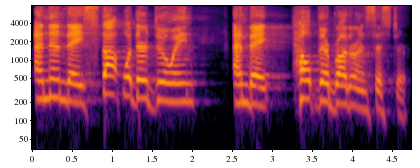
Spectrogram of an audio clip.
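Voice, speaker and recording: Bright-voiced man preaching in a hall. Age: 40s. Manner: storytelling with humor, dropping low and quiet for asides. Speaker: pastor. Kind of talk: sermon. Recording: reverberant hall.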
